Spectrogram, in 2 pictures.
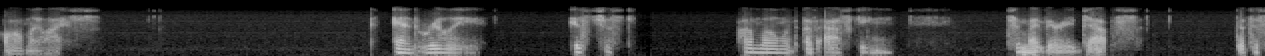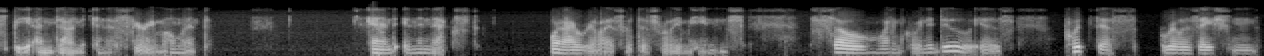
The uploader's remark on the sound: ACIM Daily TEXT Conference Call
